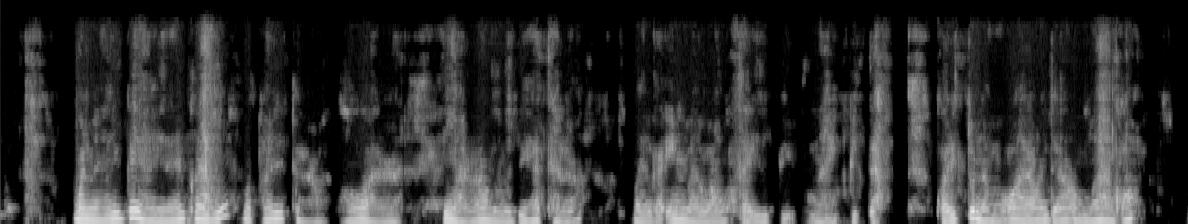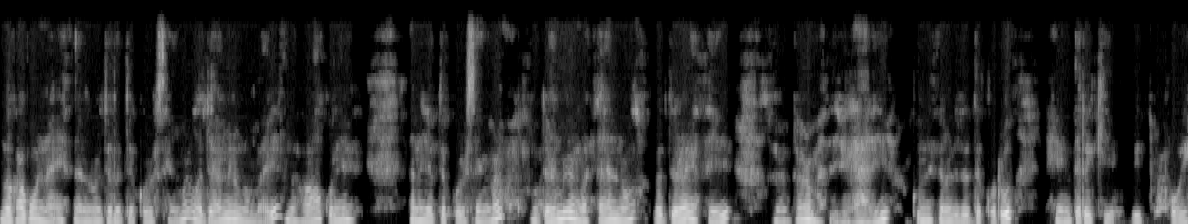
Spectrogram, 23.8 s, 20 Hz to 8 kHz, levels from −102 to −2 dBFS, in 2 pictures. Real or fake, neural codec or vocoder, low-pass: fake; codec, 16 kHz, 4.8 kbps, FACodec; 7.2 kHz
